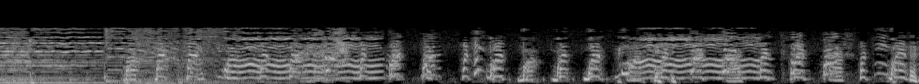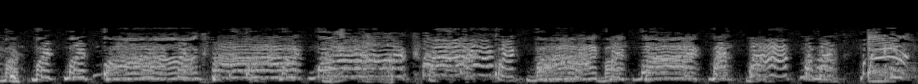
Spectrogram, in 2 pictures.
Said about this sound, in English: I told you we'd have a chicken story. I just didn't know it would be a chicken choir.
